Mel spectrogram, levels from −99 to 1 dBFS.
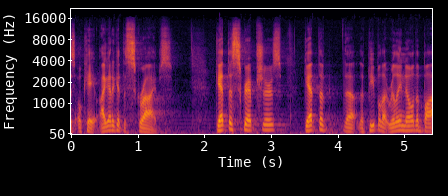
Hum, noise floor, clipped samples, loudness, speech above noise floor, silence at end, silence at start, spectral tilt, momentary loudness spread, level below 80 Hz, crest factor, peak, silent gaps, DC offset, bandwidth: none; -57 dBFS; under 0.1%; -28 LUFS; 28 dB; 0 s; 0 s; -3 dB/octave; 12 LU; -62 dBFS; 20 dB; -10 dBFS; none; under 0.1%; 16.5 kHz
